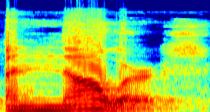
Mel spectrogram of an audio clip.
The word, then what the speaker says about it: hour: اوكي honest owner ear herb، يعني هنا ال h ما كتنطقش.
